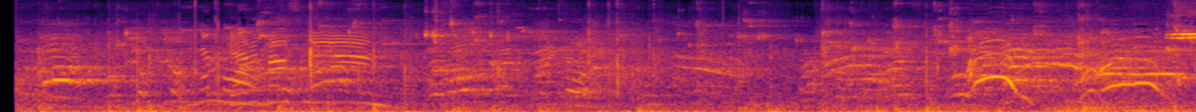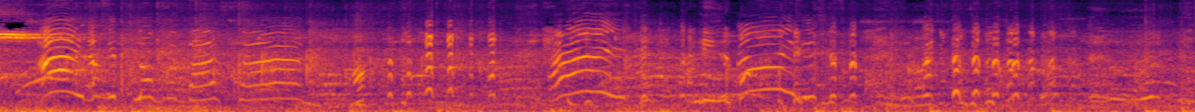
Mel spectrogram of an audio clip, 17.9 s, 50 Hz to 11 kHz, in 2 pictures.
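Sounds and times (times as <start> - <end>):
sneakers squeaking on court: 0.7 - 4.2, 5.1 - 10.6.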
